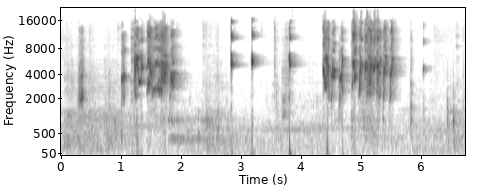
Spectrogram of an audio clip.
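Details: High, thin chirps and clustered bursts of squeaky chatter from pet lovebirds in the morning, including a few isolated sharp, rising notes between the louder outbursts.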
